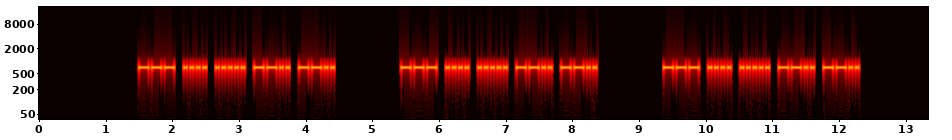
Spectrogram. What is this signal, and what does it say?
Morse code, heard as a keyed tone, about 25 wpm, 700 Hz. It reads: OH5ZZ OH5ZZ OH5ZZ
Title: DXCC-100 Call Signs - 5 Characters - Repeated 3x - 25wpm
